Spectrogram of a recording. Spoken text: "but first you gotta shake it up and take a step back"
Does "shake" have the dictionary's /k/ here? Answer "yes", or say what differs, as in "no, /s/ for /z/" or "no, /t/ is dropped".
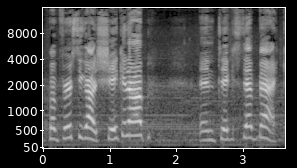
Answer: yes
